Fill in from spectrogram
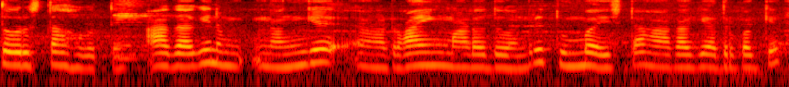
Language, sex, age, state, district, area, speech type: Kannada, female, 30-45, Karnataka, Vijayanagara, rural, spontaneous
